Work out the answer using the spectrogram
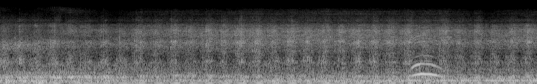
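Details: After the stuck solenoid was dealt with on an engine that had power but would not start, it settles into a steady low idle with an even chug and no misses or knocks.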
